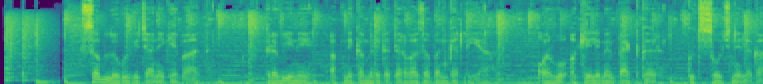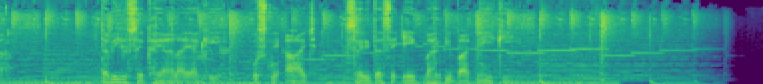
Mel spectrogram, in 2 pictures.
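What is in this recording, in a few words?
Hindi Drama, India Male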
